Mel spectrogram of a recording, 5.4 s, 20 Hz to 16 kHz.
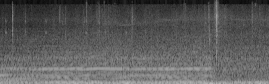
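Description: A 2025 Audi SQ7 luxury seven-seat SUV accelerates to overtake, giving a steady, smooth engine hum and road rumble heard from inside the cabin, with a slight rise in engine note and no speech.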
